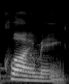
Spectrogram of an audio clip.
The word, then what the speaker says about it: climbing: Rope climbing – лазіння по канату. Зверніть увагу на слово climbing від дієслова to climb. Літера B не читається.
